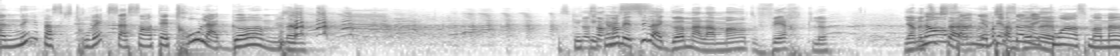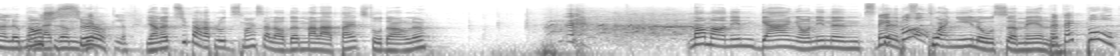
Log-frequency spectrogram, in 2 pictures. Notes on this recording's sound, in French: Petit party enregistré au théâtre La Chapelle de Québec!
